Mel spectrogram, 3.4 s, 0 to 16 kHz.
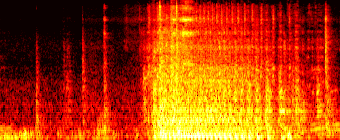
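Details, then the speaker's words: Early-2000s Toro Snow Commander 7 hp R-Tek 24-inch single-stage two-stroke snowblower with spark confirmed; dry pull-cord strokes then short ragged sputter that won't stay running, fuel starvation, aftermarket carburetor to be removed and checked. "that was pretty good so it just won't stay running I'm going to remove this carburetor and check it out better because it is an aftermarket"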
